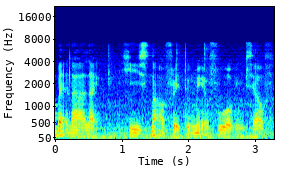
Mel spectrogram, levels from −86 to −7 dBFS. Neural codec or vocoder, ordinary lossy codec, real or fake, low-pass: autoencoder, 48 kHz, 128 numbers a frame, DAC-VAE, trained on Japanese speech; none; fake; 7.2 kHz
